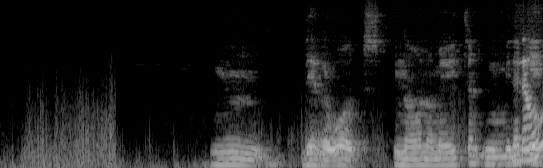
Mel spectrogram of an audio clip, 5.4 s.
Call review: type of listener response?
listening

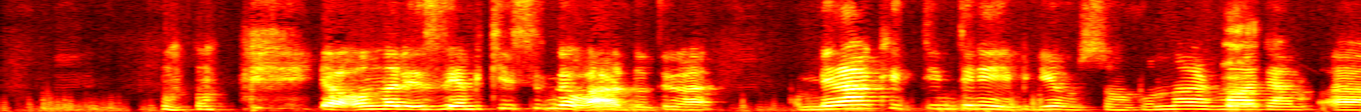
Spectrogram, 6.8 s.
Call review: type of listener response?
listening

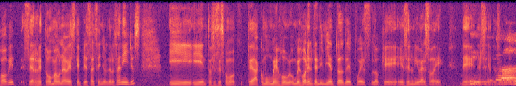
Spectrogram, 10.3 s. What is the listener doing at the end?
taking over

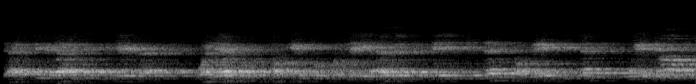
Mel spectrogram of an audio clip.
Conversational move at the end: listening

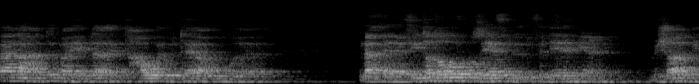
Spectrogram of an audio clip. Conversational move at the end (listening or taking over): listening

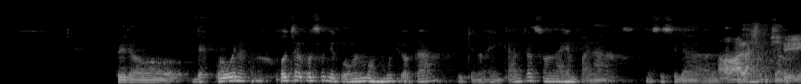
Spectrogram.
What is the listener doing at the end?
taking over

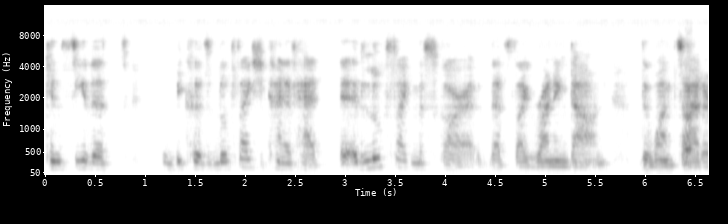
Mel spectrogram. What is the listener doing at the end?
taking over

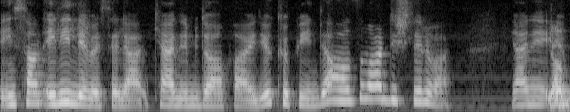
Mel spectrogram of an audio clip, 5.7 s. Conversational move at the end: taking over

